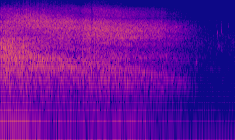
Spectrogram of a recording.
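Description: A cartoon porcupine bristling its quills as a threat: a loud, airy hiss that is strongest at the start and fades out over about two seconds.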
